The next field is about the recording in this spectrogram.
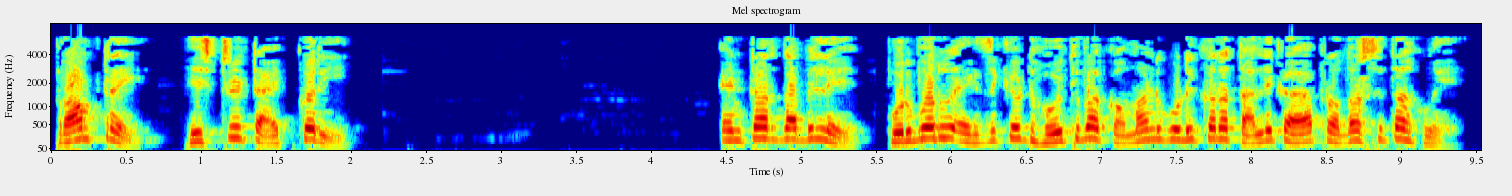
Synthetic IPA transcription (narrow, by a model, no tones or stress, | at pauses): pɾɔmpʈɾḛ | hisʈɾiʈajp̚kɔɾḭ | eɳʈɔɾd̪abilepuɾbɔɾueɡd͡ʒikjuʈɦojt̪ʰibakɔmaɳɖɡuɽikɔɾɔt̪alikapɾɔd̪ɔɾsit̪ɔɦuḛ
